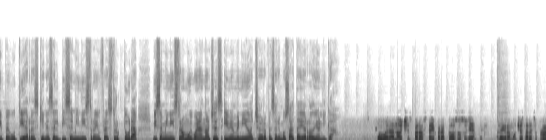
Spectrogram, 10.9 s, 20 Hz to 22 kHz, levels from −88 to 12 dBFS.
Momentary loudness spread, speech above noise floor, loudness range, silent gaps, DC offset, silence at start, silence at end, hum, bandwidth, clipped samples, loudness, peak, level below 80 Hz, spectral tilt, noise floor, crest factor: 5 LU; 27 dB; 2 LU; none; under 0.1%; 0 s; 0 s; none; 16 kHz; under 0.1%; -16 LUFS; -2 dBFS; -50 dBFS; -5 dB/octave; -43 dBFS; 14 dB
